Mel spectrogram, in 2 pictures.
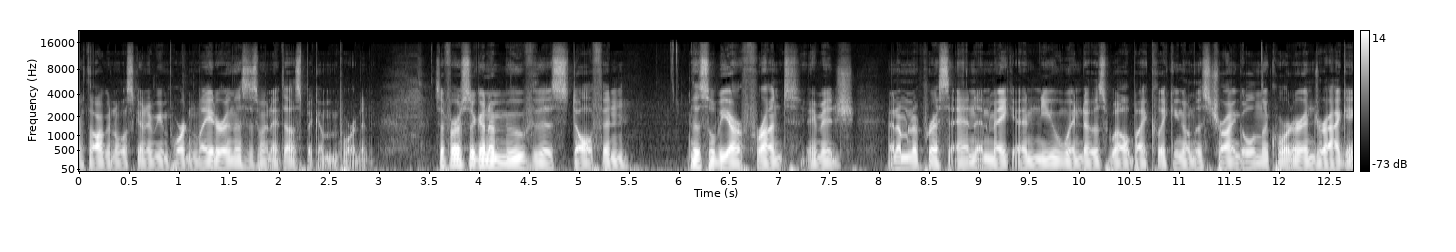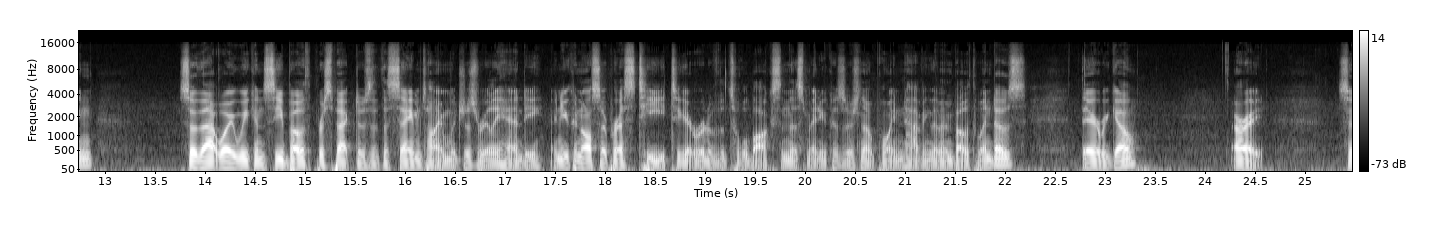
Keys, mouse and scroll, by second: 7.4 n, 13.9 r, 15.5 n, 16.0 n, 22.2 t, 24.2 middle click.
